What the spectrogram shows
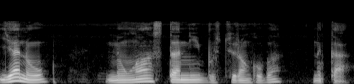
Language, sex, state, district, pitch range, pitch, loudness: Garo, male, Meghalaya, South Garo Hills, 95-120 Hz, 105 Hz, -20 LUFS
